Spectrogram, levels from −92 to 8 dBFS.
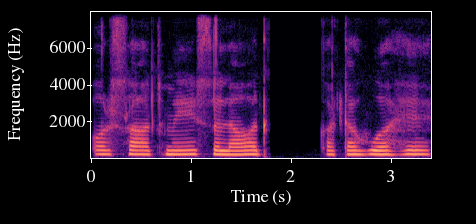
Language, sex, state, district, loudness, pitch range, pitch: Hindi, male, Himachal Pradesh, Shimla, -16 LUFS, 210-215 Hz, 215 Hz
